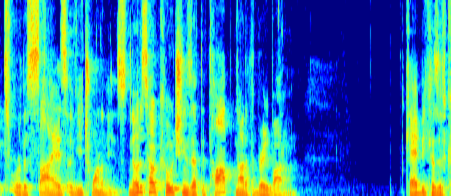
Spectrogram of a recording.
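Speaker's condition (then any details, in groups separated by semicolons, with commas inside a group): No condition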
